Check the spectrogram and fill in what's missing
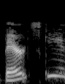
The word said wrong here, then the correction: Baertschi: is that how you say his name? Bertsky. – Ter- Baertschi. I'm terrible with names. Baertschi.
